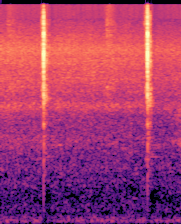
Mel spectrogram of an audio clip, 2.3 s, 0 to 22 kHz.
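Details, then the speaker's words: Jaguar XKR (X100) throttle body, engine off: the throttle cam snaps back onto its idle stop with crisp single clicks, the normal rest-position click to keep after taking up throttle cable slack. "so the click that's in its rest position so it's still got to be able to do that so once we've done the adjustments we still want it to make that sound"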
